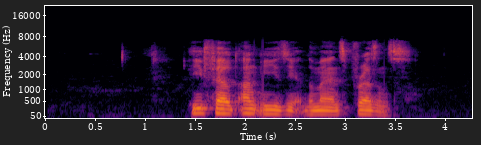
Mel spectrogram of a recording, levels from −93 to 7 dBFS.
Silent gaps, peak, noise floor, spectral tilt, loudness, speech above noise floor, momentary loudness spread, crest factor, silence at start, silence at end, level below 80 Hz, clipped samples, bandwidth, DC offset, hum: none; -10 dBFS; -77 dBFS; -5.5 dB/octave; -30 LUFS; 48 dB; 11 LU; 22 dB; 1.1 s; 0.6 s; -64 dBFS; under 0.1%; 7.4 kHz; under 0.1%; none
